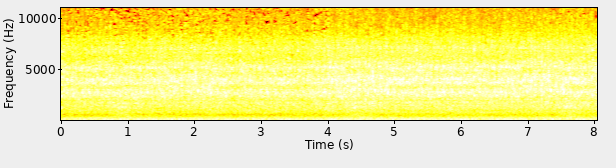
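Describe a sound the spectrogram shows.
Wind rushes past an aircraft canopy.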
